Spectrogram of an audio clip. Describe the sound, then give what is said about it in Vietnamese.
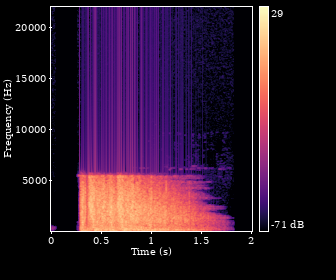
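A cluster of explosions goes off almost at once as bursts of energy clash. They merge into one loud, roaring blast that holds steady, then thins and fades over about a second and a half. “Mấy tiếng nổ gần như đồng thời truyền ra.”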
